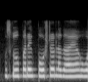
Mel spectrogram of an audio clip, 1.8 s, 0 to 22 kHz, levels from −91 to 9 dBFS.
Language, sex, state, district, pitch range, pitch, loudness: Hindi, female, Jharkhand, Garhwa, 300-315 Hz, 310 Hz, -12 LUFS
